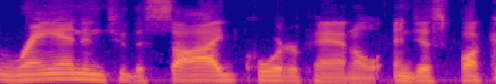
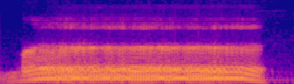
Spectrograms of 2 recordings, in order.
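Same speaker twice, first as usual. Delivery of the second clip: rolled-lip brrr of a shaking animal; imitated shudder noise; 4 semitones higher, 4 dB louder than usual. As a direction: buzz your lips like a deer shaking off. Deer shaking itself off.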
